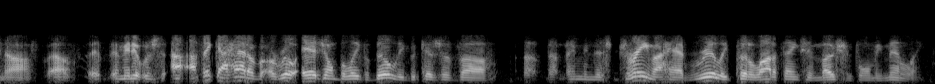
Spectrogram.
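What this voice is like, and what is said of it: Southern US accent. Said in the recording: “I can hear your accent, so I know that you're kind of from the South.”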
